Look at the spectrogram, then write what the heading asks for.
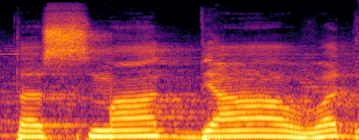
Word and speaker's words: तस्माद्यावद्: हमने जैसे तोड़ करके पढ़ा है वो मूल में तस्मात् और यावत्, द्य है तो उसमें द और य होता है। जैसे विद्या में कैसा होता है, वी द हलंत और या, ऐसे ही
